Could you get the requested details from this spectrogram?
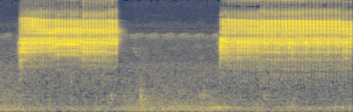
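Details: Grey-headed babbler giving harsh 'nembak kasar' song for tutoring contest songbirds: a loud grating rattle of fast, even pulses for about one and a half seconds, a pause, then another long rattle.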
